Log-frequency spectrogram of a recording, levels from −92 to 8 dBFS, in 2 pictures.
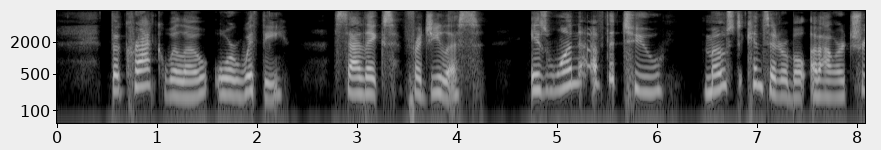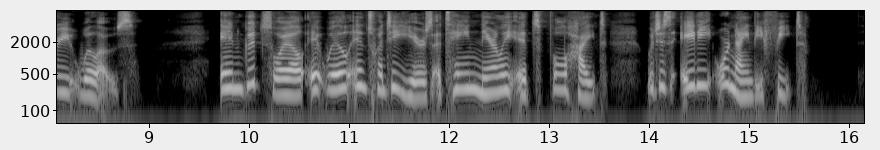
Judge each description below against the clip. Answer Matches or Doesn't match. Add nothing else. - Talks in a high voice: Matches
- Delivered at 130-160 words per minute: Matches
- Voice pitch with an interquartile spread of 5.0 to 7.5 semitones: Matches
